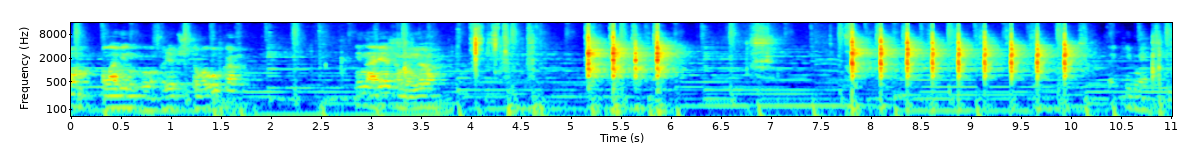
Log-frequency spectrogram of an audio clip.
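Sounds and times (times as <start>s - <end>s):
knife slicing onion on wooden board: 7.8s - 10.2s.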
